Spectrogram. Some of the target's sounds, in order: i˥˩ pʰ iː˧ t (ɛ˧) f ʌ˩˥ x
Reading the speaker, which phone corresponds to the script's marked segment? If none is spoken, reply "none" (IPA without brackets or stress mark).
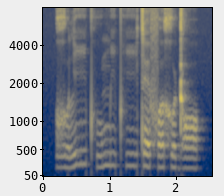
ɛ˧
